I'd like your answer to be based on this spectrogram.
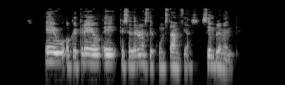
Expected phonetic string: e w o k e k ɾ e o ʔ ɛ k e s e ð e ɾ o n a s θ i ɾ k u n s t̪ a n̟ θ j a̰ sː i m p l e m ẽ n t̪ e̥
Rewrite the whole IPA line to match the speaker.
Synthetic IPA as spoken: e w o k e k ɾ e o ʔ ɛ k e s e ð e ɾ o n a s θ i ɾ k u n s t̪ a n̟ θ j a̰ sː i m p l e m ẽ n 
